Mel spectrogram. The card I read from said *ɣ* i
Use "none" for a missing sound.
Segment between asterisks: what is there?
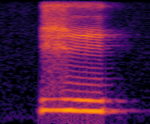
ɣ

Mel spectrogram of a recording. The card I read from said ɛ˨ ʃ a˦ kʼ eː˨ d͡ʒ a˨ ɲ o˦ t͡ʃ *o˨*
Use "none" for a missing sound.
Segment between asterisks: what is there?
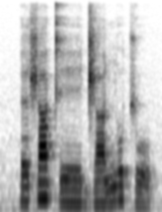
o˨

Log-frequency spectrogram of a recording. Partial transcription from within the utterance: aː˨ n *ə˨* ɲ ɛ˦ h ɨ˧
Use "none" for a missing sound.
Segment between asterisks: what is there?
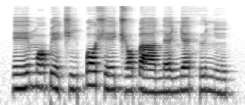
ɛ˨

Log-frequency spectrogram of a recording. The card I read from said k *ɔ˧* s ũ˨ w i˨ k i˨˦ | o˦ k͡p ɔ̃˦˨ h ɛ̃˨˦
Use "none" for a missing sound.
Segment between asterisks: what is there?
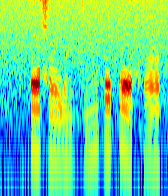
ɔ̃˧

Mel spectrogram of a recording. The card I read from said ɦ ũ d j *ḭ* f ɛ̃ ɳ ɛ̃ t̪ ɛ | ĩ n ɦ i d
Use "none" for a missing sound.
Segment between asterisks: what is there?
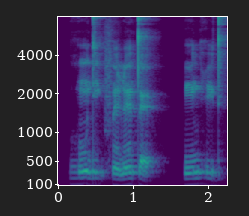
ḭ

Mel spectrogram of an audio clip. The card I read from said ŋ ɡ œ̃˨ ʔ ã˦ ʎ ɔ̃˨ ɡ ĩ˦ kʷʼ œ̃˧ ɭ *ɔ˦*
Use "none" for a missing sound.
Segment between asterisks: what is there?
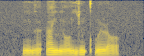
ɔ˨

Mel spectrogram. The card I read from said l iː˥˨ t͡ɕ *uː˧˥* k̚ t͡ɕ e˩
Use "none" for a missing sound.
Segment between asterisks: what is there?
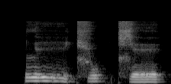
u˧˥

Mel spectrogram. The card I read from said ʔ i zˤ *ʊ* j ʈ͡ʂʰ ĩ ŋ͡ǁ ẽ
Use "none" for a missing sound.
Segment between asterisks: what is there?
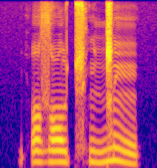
ɯ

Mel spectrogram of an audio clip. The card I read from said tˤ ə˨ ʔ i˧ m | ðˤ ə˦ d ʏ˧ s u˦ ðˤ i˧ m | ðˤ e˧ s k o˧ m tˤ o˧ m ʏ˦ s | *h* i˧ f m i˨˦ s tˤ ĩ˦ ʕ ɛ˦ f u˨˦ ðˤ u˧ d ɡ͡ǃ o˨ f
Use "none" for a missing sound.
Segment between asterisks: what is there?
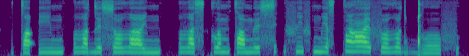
f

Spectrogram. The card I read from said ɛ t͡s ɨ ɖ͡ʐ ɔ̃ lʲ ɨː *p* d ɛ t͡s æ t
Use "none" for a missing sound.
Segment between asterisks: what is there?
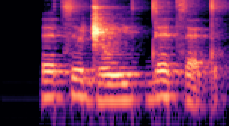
t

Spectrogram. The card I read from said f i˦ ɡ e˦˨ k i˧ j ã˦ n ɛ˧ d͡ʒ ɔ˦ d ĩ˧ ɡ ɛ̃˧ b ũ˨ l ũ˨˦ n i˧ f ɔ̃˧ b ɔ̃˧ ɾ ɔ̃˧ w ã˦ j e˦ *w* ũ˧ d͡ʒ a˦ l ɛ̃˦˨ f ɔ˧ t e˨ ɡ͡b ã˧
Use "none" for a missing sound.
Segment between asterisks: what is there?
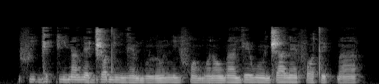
w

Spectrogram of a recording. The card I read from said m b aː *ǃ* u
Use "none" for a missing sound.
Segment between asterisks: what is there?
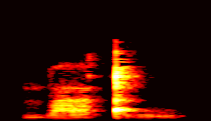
ǃ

